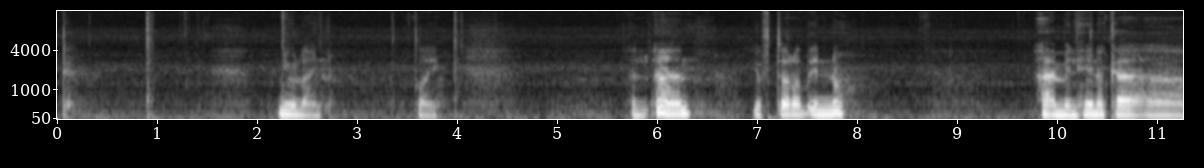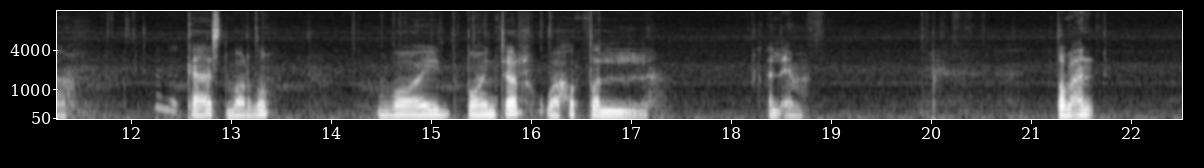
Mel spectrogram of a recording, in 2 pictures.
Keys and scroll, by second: 0.0-0.9 typing, 2.2-2.5 typing, 3.3 Right, 3.9 ;, 5.3-7.1 typing, 9.1 typing, 14.0-16.5 typing, 19.8 typing.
